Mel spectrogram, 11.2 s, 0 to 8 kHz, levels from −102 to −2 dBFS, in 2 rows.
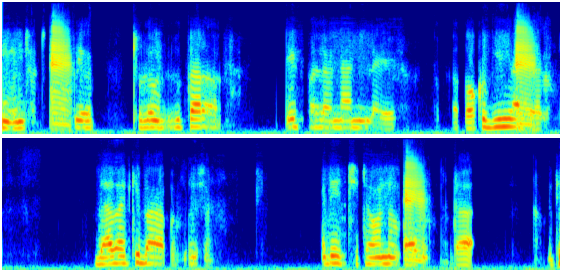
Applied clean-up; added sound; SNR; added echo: neural diffusion model UNIVERSE++.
